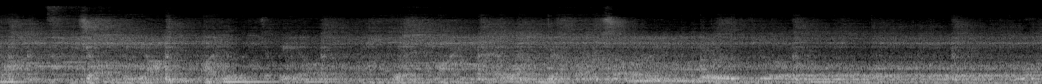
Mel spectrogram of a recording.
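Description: Death metal band playing live, with distorted electric guitars and a drum kit filling the sound steadily and densely, as recorded from the audience.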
